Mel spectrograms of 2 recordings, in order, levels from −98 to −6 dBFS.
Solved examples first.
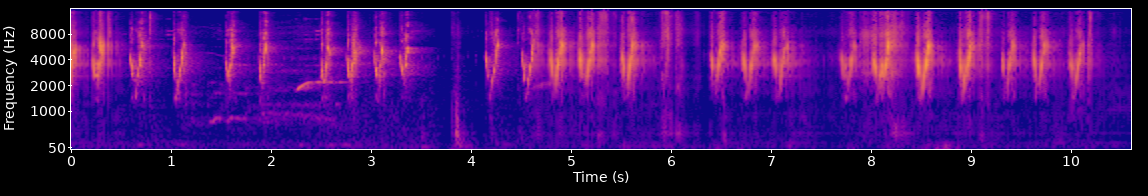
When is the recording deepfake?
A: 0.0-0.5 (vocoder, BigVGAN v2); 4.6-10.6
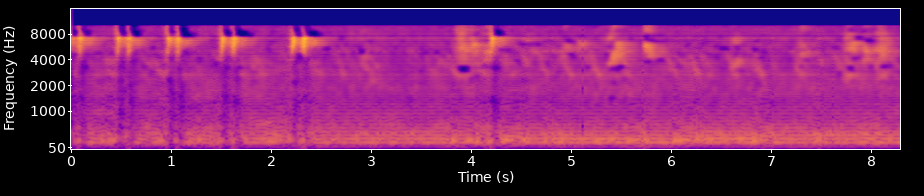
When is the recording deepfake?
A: 0.0-8.3 (vocoder, Vocos)

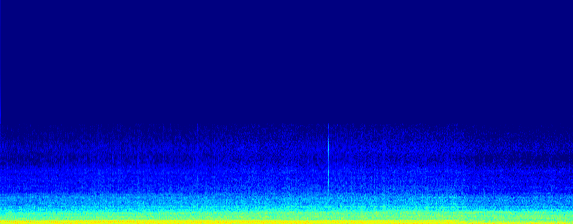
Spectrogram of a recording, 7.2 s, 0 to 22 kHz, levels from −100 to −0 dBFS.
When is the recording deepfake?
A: 0.0-2.8 (vocoder, Vocos); 3.8-4.4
